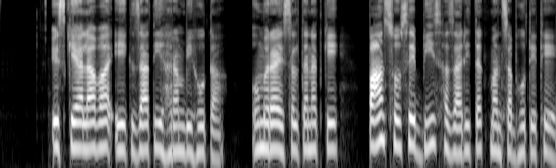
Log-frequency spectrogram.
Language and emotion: Urdu, neutral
